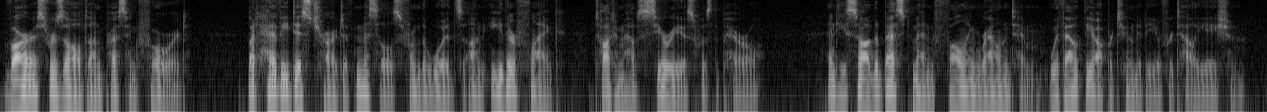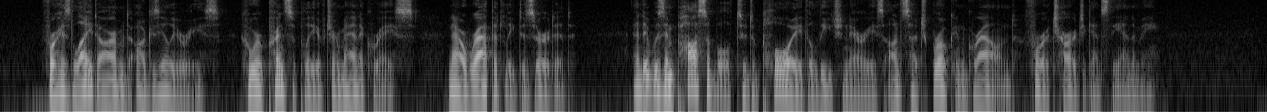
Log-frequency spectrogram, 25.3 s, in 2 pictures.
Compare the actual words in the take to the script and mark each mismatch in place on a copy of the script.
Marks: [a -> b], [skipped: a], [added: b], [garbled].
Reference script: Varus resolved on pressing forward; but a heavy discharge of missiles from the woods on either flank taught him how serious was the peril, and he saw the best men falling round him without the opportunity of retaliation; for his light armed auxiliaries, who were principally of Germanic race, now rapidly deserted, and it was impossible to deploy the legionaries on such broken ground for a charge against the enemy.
Varus resolved on pressing forward; but [skipped: a] heavy discharge of missiles from the woods on either flank taught him how serious was the peril, and he saw the best men falling round him without the opportunity of retaliation; for his light armed auxiliaries, who were principally of Germanic race, now rapidly deserted, and it was impossible to deploy the legionaries on such broken ground for a charge against the enemy.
